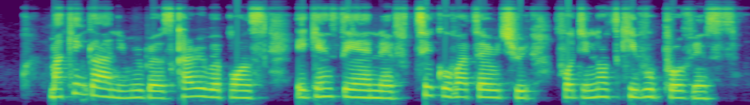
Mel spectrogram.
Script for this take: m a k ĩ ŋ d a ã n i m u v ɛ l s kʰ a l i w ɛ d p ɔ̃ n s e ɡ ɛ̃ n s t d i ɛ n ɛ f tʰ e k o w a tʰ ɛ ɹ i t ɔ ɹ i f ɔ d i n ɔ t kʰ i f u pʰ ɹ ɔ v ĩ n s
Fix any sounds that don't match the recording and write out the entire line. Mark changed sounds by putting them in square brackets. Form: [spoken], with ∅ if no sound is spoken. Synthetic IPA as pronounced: m a k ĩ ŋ [ɡ] a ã n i m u [b] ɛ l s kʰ a [ɹ] i w ɛ [∅] p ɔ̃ n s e ɡ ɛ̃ n s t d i ɛ n ɛ f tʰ e k o [v] a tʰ ɛ ɹ i t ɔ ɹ i f ɔ d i n ɔ t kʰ i [v] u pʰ ɹ ɔ v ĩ n s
